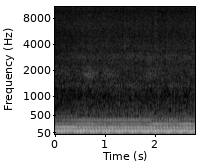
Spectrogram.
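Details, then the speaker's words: 2008 Nissan 350Z after reassembly: loud, deep idle with an uneven pulsing lope about four beats a second, not settling; owner suspects it's from having run badly for a while, O2 sensor also found rattling loose. "it's idling pretty bad but I'm pretty sure it's because you know they hadn't been running good for a while"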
